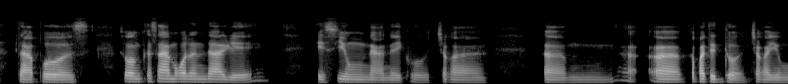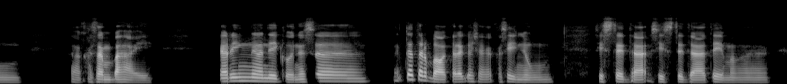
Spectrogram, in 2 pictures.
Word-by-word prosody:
Tapos, 115 -1 0 0.2
so - - -5
ang 130 - -7
kasama 135 -1 +3
ko 135 +1 +2
lang 125 -1 -2
lagi 120 +5 0 0.5
is 120 -3 -4
'yong 115 -3 -3
nanay 105 0 -2
ko 110 +1 -12
'tsaka, 110 -2 -8 0.5
um, 105 -2 -2 0.5
ah, 185 - -8 0.2
ah, 125 -2 +5
kapatid 130 0 +2
ko 105 -2 -1
'tsaka 120 -2 -1
'yong 110 -1 -8 0.5
ah, - - -8
kasambahay. 115 -4 +1 0.7
Pero 150 +3 +6
'yung 170 0 -1
nanay 150 -3 +4
ko 120 -3 -3
nasa 120 +6 0 0.8
nagtatrabaho 205 - +4
talaga 125 +2 +3
siya 115 -2 -6
kasi 135 -4 -2
'yong, 110 +1 -7 0.4
siste - - +2
da - - +6
siste - - -2
dati, 110 +2 +2
mga 105 0 -9
115 Hz, 135 wpm, -24 LUFS, 110-125 Hz, 0.8 s, Pero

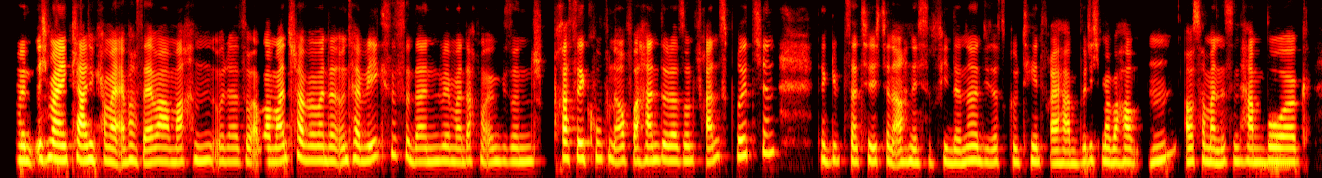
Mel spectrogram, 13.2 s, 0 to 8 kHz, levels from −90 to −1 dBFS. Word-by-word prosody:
Und 205 -3 +2
ich 220 0 +3
meine, 215 -3 +9
klar, 205 -1 +6
die 215 - +4
kann 200 0 -4
man 185 - +6
einfach 205 +3 0
selber 185 +1 +3
machen 200 +2 -2
oder 190 -1 -5
so. 190 0 -5
Aber 190 - 0
manchmal, 210 +5 +3
wenn 200 - 0
man 200 0 +1
dann 195 -2 0
unterwegs 210 +6 -1
ist, 265 -2 -8
und 220 - -3
dann 190 +1 -1
will 200 - -1
man 185 0 -2
doch 200 0 -5
mal - - -5
irgendwie 190 +1 -4
so 190 - -4
'n 190 +1 -2
Sp 195 - -11
Prasselkuchen 230 -1 +2
auf 200 +2 -1
der 190 0 +1
Hand 205 +1 +1
oder 200 -1 +2
so 200 - -3
'n 200 - -3
Franzbrötchen, 255 - -2 0.4
da 215 - -2
gibt's 205 +1 -7
natürlich 195 0 -1
dann 195 -1 -2
auch 180 - +1
nicht 180 -2 -3
so 180 - -13
viele, 175 0 -4
ne, 200 +3 0
die 185 -1 -6
das 185 0 -7
glutenfrei 185 -1 -2
haben, 170 -1 -2
würde 190 +1 -4
ich 200 +1 -8
mal 190 -1 0
behaupten. 185 - -2
Außer 190 +2 0
man 185 -2 +1
ist 185 +2 -7
in 190 -1 -4
Hamburg- 190 0 +1
195 Hz, 270 wpm, -24 LUFS, 185-205 Hz, 0.4 s, meine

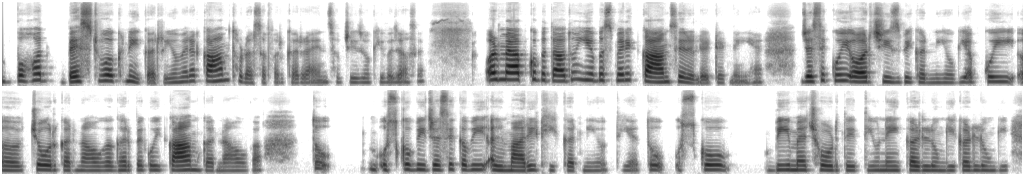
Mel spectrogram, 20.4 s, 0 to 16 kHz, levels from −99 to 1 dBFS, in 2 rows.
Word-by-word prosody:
बहुत 260 +3 +1 0.2
best 215 +3 +3
work 245 0 +1
नहीं 215 -5 -3
कर - - -8
रही 170 - -13
हूँ, 185 - -9
मेरा 230 +3 -5
काम 235 +4 +5
थोड़ा - - -7
सफ़र - - -14
कर - - -11
रहा - - -10
है - - -12
इन - - -16
सब 190 -1 -18
चीज़ों 180 0 -10
की 190 - -16
वजह - - -12
से 240 - -19 0.7
और 300 - +9
मैं 300 -1 +9
आपको 295 +1 +7
बता 250 -4 +5
दूँ 310 +6 -9
ये 285 -2 -1
बस 275 0 -2
मेरे 265 +2 +1
काम 200 -3 +10
से 205 0 -2
रिलेटेड 165 0 -8
नहीं 225 -2 -16
है। - - -16 0.4
जैसे 220 +4 +3
कोई 255 -1 -2
और 205 -1 +7
चीज़ 200 -3 -1
भी 200 - -5
करनी 175 -2 -10
होगी 175 +3 -10
अब - - -6
कोई 210 -2 -3
अ, 180 -1 -5
चोर 205 -2 +1
करना 180 -1 -6
होगा 175 +1 -6
घर 190 +1 -7
पे 195 - -5
कोई 195 0 -8
काम 195 +1 +7
करना 170 -2 -9
होगा 170 0 -11 0.5
तो - - -7 0.5
उसको 220 +1 -3
भी 215 0 -3
जैसे 210 +2 -2
कभी 210 0 -3
अलमारी 180 0 0
ठीक 180 -1 -14
करनी 170 -1 -9
होती 185 +1 -18
है - - -13
तो 205 - -5
उसको 210 -1 -2 0.6
भी 205 +2 -1
मैं 195 - -1
छोड़ 190 -2 -1
देती 180 0 -9
हूँ 185 0 -9
नहीं 185 0 -5
कर 185 -1 0
लूँगी, 180 -1 -7
कर 185 0 -5
लूँगी। 180 -1 -10
195 Hz, 220 wpm, -22 LUFS, 180-220 Hz, 0.7 s, काम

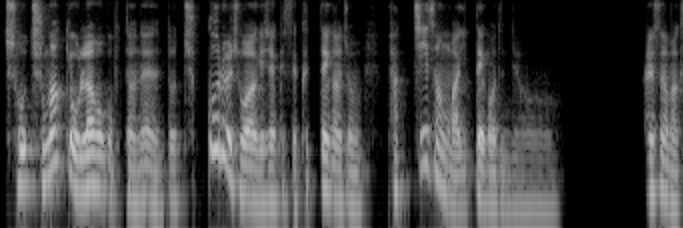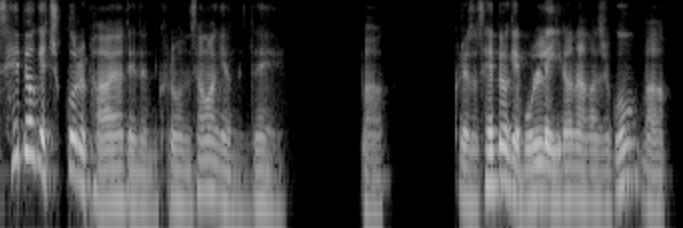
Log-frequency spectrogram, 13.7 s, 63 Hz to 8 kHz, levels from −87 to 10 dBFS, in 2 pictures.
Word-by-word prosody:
저 165 -1 +1
중학교 175 +10 +3
올라오고부터는 125 -7 +2
또 115 0 -8
축구를 330 - +2
좋아하기 125 -8 +3
시작했어요. 115 +1 -5
그때가 145 -5 0
좀 105 -3 -7 0.2
박지성 155 - -4
막 100 - +1
이때거든요. 95 -2 -4 0.8
그래서 140 0 -1
막 105 -3 -4
새벽에 305 - +3
축구를 435 -3 +1
봐야 110 +2 0
되는 105 -3 -7
그런 110 +1 -7
상황이었는데 105 -6 -6 0.7
막 90 0 -10 0.6
그래서 115 -2 -3
새벽에 160 +6 +4
몰래 120 +3 +4
일어나 115 0 0
가지고 110 - -4
막 100 - -7
115 Hz, 330 characters per minute, -24 LUFS, 105-145 Hz, 0.8 s, 새벽에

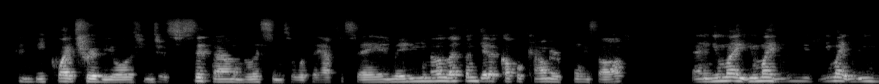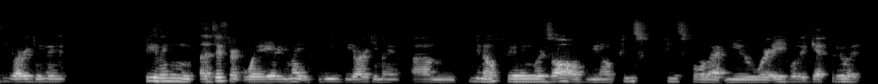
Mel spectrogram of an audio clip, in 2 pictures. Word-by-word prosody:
can 130 -4 -12
be 125 0 -7
quite 140 +1 +3
trivial 115 -5 +4
if 115 - -10
you 240 - -10
just 335 +6 -11
sit 160 0 +1
down 120 0 0
and 110 -1 -6
listen 120 - -5
to 215 - -21
what 110 -1 -7
they - - -14
have 110 0 -6
to - - -34
say 110 +1 -3
and 115 - -4
maybe, 125 +2 +2
you 145 +1 -2
know, 150 +2 +1
let 150 -1 +2
them 165 0 -1
get 150 0 +3
a - - +3
couple 140 0 -3
of - - -22
counterpoints 130 -2 -5
off 115 0 -1 0.6
and 130 +3 -3
you 155 - +1
might 165 -3 +5
you 150 - +3
might 160 -1 +3
y 150 0 -15
you 150 +4 -16
might 130 -6 +2
leave 145 0 -4
the 140 -1 -16
argument 130 0 +2 0.8
feeling 150 -4 +3
a 130 - 0
different 150 -6 +2
way, 120 0 +3
or 130 - +5
you 125 - -5
might 135 -4 0
leave 260 0 -1
the 240 - -8
argument, 120 -1 -4
um, 115 -2 -6 0.2
you 140 - -7
know, 135 +1 +3
feeling 135 0 +4
resolved, 130 -3 +4
you 115 - -4
know, 120 0 -7
peace 145 +1 -11
peaceful 130 -3 -8
that 120 0 0
you 115 0 -2
were 115 0 -1
able 370 0 -1
to 335 - -5
get 460 +5 -2
through - - -2
it. - - -9
130 Hz, 230 wpm, -24 LUFS, 120-150 Hz, 0.8 s, might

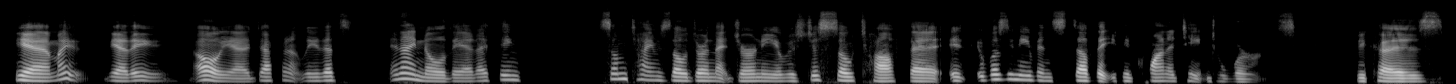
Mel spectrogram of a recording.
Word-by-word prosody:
Yeah, 175 -6 +8
my 225 +5 -2 0.2
Yeah, 170 -3 +2
they 170 -2 -3 0.3
Oh, 195 0 +5
yeah, 140 -2 -3
definitely, 170 +1 -6
that's 185 +1 -4 0.4
And 225 +6 -6
I 255 -3 +4
know 155 -7 -1
that 150 +1 -6
I 170 +1 -4
think 215 -2 -4 0.8
sometimes, 225 -7 -5
though, 180 -2 +4
during 170 0 0
that 150 -2 -3
journey, 160 0 -1
it 150 - -2
was 155 -1 -7
just 205 -1 -3
so 180 -3 +3
tough 150 -1 +3
that 145 -3 +3
it 170 -2 -3
it 190 +1 -7
wasn't 230 0 0
even 190 -5 -3
stuff 175 -1 +2
that - - +2
you 155 - -12
could 160 -3 -6
quantitate 160 -3 -3
into 145 -1 -16
words 130 -4 -11 0.6
because 140 -2 +3
165 Hz, 150 wpm, -23 LUFS, 150-190 Hz, 0.8 s, Yeah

